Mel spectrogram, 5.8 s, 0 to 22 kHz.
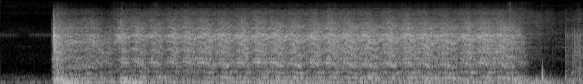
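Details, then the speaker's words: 1977 Chevrolet 4x4 with a small-block Chevy, a ditched project truck, cranking off a jump pack that seems to be dying: slow, heavy, sluggish cranking that doesn't catch. Slow cranking; weak jump pack suspected. "sounds like our jump Pack's trying to die on us"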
